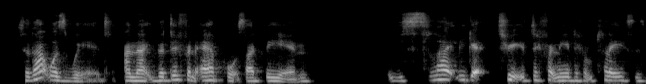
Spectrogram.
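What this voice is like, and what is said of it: English accent. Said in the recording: “my accent's like, oh, okay, you're a POM. Like, this is your privilege because you're English”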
